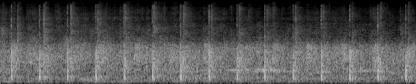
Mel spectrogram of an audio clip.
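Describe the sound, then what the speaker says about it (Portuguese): A church congregation applauding in praise, with loud, rhythmic, unified clapping on a steady beat throughout. "Pode aplaudir a Jesus"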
